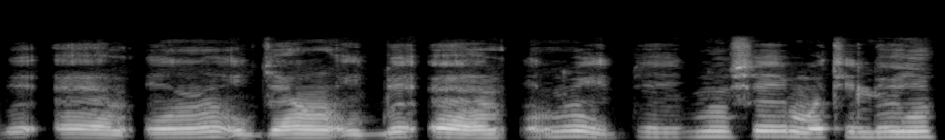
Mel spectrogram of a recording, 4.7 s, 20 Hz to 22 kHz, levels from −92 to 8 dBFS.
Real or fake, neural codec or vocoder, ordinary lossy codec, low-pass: real; none; none; none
